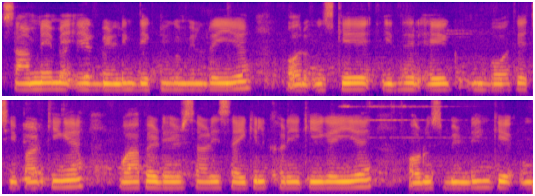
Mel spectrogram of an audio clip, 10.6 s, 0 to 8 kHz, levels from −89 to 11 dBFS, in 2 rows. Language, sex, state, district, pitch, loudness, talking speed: Hindi, male, Delhi, New Delhi, 155 Hz, -15 LUFS, 175 wpm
